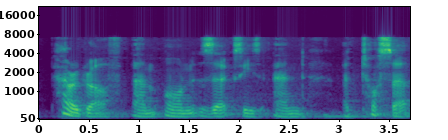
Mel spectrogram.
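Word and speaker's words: Atossa: um on Xerxes and a tossa or toosha I think is how it's pronounced to avoid um in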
